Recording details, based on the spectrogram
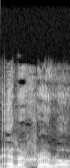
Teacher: Herrera should be pronounced with the second syllables less stressed and the two r's slightly rolled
